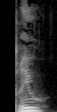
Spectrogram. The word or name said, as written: driv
